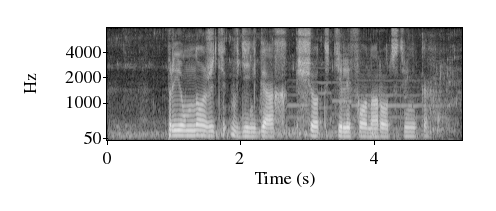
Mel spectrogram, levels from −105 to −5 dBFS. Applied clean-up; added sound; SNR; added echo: none; Sink (filling or washing) + Wind instrument, woodwind instrument; 16 dB; none.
